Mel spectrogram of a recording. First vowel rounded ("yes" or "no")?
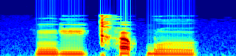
no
